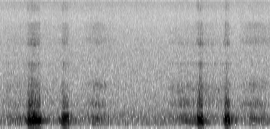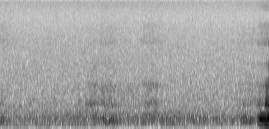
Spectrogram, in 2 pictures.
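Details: Sleeping dog snoring, about as loud as it has ever been: deep rumbling snorts in pairs every few seconds with quieter breathing between.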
